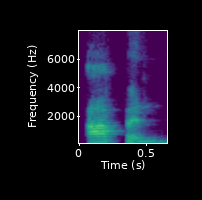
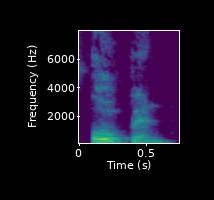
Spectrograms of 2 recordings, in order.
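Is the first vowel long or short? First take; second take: short; long. First: The first vowel is short. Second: The first vowel is long. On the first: The speaker calls it wrong. "this is not open" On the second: The speaker calls it right. "this is open"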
